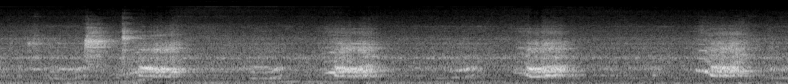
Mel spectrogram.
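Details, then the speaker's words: Young child with pediatric laryngotracheitis: harsh honking barking cough with stridor recurring about every two seconds, roughly 30 a minute; croup. "Lo segundo, la disfonía, la tos grupal, el estridor laríngeo y la dificultad respiratoria."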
